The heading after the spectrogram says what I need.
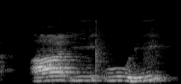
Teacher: दूसरा जो भेद है दीर्घ स्वर का आ इ उ ऋ इनके उच्चारण में दो मात्रा काल का समय लगता है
